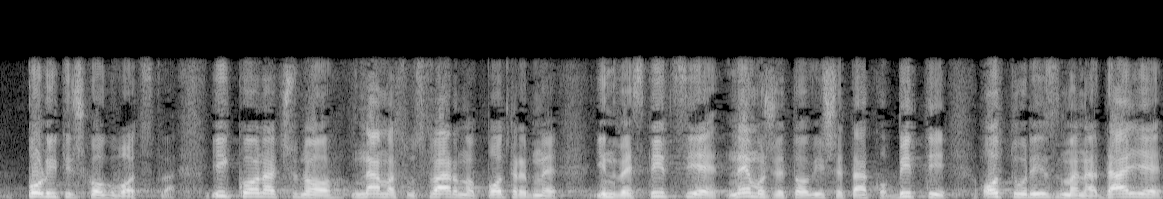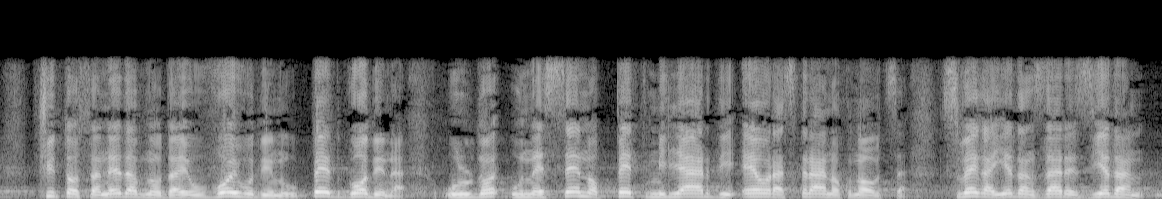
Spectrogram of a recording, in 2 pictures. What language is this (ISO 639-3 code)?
hrv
